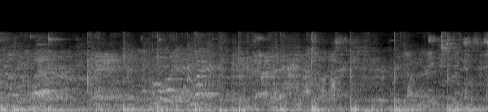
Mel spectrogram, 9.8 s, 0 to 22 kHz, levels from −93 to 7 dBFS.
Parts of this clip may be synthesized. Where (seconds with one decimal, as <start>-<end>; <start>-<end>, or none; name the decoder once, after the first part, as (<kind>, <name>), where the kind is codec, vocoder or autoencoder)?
4.4-7.8 (codec, SNAC); 9.2-9.8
